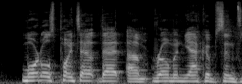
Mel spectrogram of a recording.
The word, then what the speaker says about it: Jakobson: Mortles points out that Roman Jakobson's name is pronounced Jakobson and not Jacobson, which I apologize.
